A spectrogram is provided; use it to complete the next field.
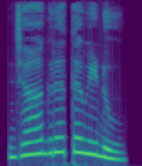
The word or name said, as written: ಜಾಗ್ರತವಿಡು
